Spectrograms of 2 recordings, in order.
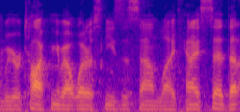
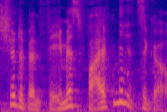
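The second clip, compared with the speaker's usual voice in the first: not-very-good, clumsy, swooping, sing-song cartoon voice; 3 semitones higher than usual. Quoting a Dexter's Laboratory episode: Dexter voice. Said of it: "That's not a very good Dexter voice".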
